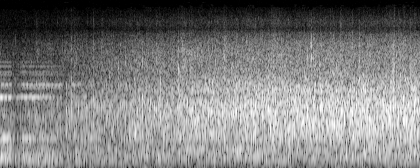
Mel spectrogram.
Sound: applause

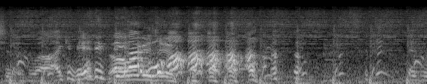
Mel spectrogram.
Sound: laughing

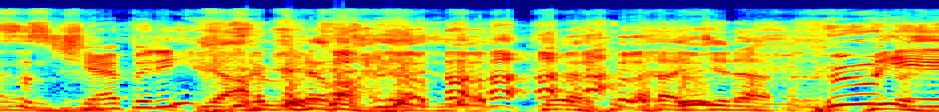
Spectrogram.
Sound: everyone laughs

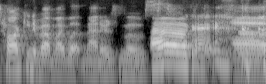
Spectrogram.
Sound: laugh

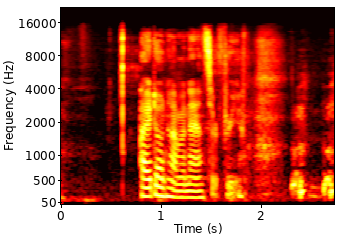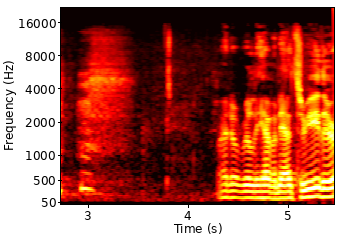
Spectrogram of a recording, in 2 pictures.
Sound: laughing

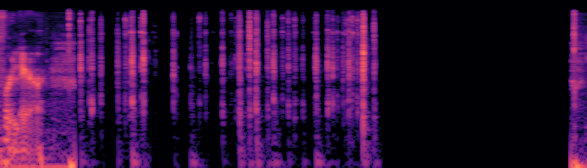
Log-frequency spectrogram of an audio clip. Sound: keyboard keys clacking

